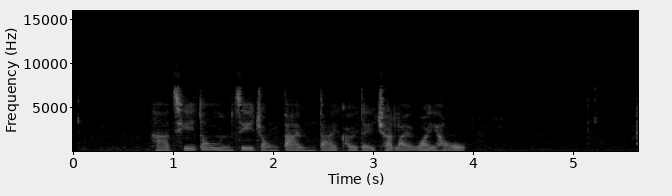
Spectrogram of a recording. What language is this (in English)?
Cantonese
